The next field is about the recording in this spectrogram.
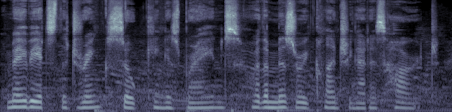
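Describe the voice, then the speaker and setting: A woman's voice: on the low side, little pitch movement, moderate pace, a crowd in the background, lightly acted. A woman acting as the grave, brooding narrator of an audio drama, reading dramatic scripted narration. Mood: somber, measured.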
